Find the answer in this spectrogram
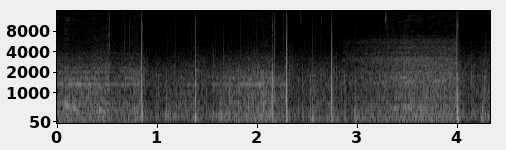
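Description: Aerial firework shells bursting overhead: about five sharp bangs in four seconds, loudest a little under a second in and again near the end.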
